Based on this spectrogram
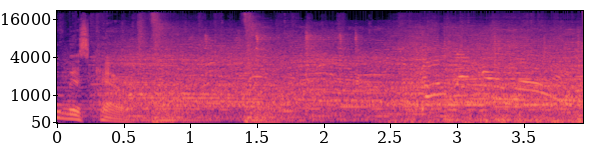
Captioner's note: audience yelling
